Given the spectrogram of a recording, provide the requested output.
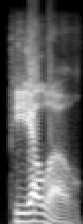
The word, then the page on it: PLO: American English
